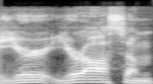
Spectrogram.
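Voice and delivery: ordinary talk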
